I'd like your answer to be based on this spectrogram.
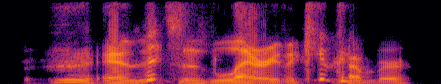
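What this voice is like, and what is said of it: Cartoon cucumber character voice. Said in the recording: “my Larry impression”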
